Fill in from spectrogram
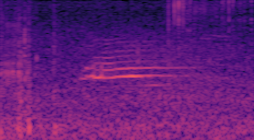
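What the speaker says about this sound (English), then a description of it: "It was just a cat." A single cat meows softly once in the Genshin Impact video game, a thin drawn-out call over faint background ambience with no talking.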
